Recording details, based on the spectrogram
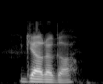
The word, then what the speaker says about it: Galaga: You can say Garaga. Right, just ga-ra-ga. – Ga-ya-ga. – You know, that's how you would pronounce it in Japanese.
